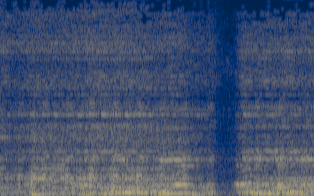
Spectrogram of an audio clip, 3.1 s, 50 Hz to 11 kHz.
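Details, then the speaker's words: PADON PX2000 power amplifier, no DC output on either channel and not going into protection: music plays rough and gritty with no clean passages on both left and right. Distorted output; the problem is suspected to be in the back panel, not confirmed. "Yan, oh, pangit tunog mga lods, left and right."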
